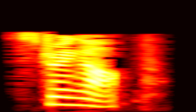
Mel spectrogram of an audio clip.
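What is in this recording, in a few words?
"string-up" English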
